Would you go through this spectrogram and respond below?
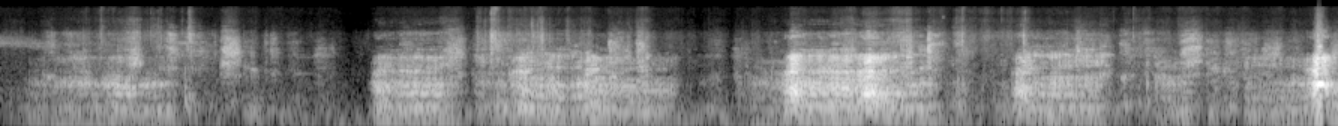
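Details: Two dogs, Zion and Tyson, locked in their daily fierce fight: rough, throaty growls and snarling barks come in bursts of one to two seconds, separated by short silent gaps, louder toward the end.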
